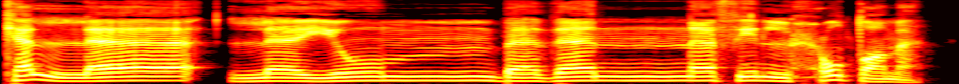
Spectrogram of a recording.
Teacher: the noon and ba, they will be assimilated together and you will pronounce them as meme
